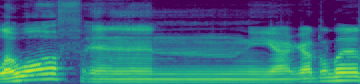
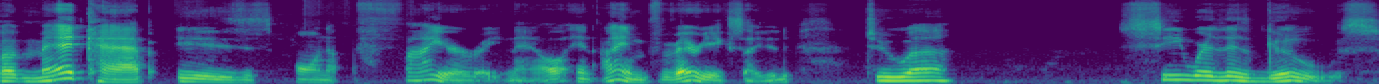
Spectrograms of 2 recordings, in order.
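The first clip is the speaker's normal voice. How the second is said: hushed, kept down, as quiet as possible; 3 semitones higher, 3 dB quieter than usual. Speaking so the people discussed won't overhear, talking as quietly as possible. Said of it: "I'm trying to talk as quietly as I can".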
